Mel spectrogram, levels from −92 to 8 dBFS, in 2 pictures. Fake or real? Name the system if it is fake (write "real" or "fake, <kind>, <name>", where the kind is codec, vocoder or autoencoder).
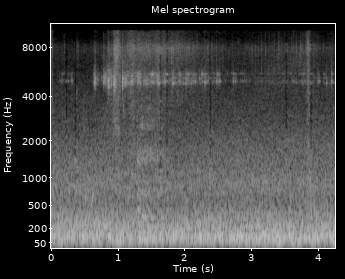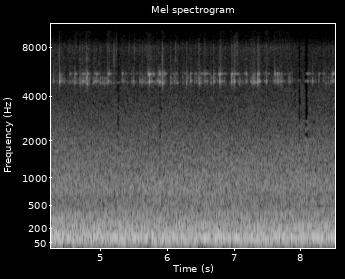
real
